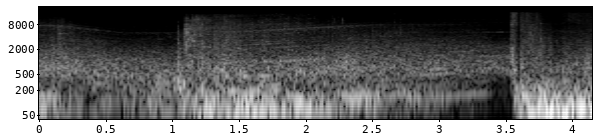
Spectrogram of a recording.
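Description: A ball is struck with a thump.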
